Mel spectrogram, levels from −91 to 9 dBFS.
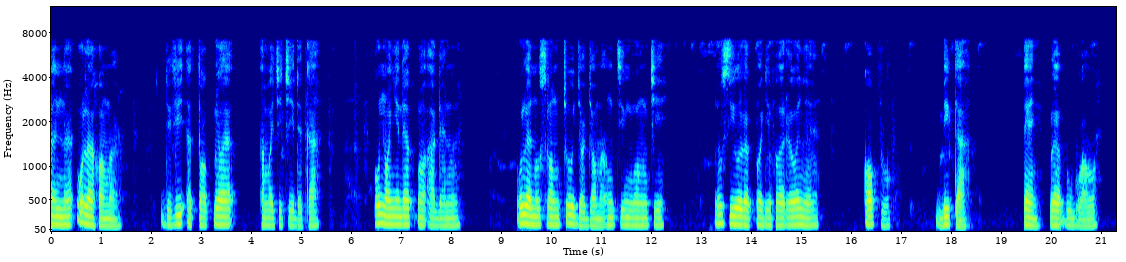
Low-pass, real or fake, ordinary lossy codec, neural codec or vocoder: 7.2 kHz; fake; MP3, 96 kbps; codec, 16 kHz, 2 kbps, FunCodec, trained on Chinese and English, 25 frames a second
